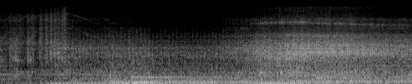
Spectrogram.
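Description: Isuzu D-Max pickup's engine running with a low rumble that swells to a peak about three seconds in, over quieter background music.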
